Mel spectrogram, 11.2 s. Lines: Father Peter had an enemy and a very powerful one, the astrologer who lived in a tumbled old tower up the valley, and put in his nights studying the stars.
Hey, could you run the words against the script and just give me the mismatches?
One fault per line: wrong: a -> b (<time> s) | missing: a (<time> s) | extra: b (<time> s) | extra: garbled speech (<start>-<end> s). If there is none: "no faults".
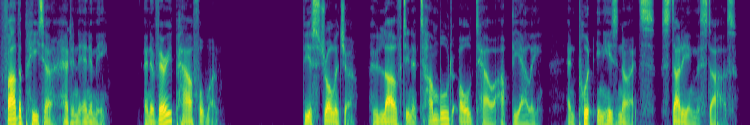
wrong: lived -> loved (5.7 s)
wrong: valley -> alley (7.8 s)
